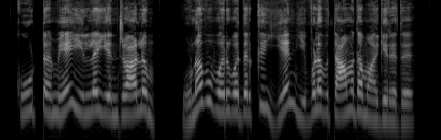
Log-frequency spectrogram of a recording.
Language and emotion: Tamil, angry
